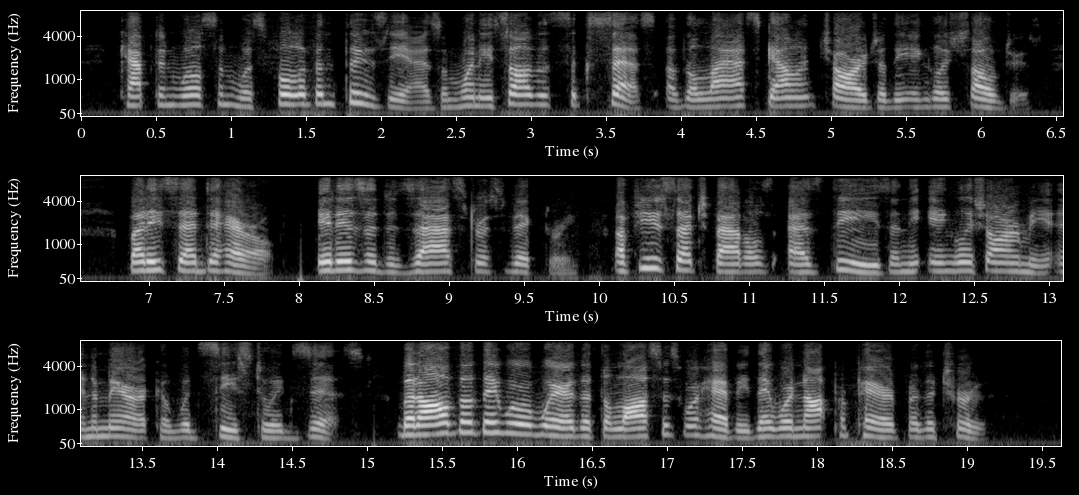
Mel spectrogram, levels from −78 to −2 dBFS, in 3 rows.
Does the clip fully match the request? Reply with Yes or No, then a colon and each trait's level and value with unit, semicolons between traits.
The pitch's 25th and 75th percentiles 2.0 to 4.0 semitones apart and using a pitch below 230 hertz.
Yes: average, 3.6 semitones; high, 190 Hz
